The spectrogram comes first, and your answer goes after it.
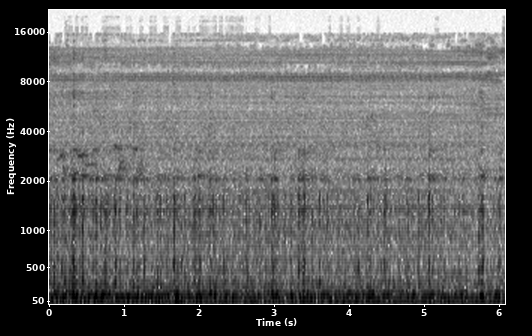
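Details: Porsche 993 air-cooled engine at idle with a rough, uneven rumbling growl from a worn cooling fan bearing.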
